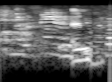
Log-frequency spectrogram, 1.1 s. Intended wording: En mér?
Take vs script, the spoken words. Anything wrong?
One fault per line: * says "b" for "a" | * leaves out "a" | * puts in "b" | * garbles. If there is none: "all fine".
all fine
